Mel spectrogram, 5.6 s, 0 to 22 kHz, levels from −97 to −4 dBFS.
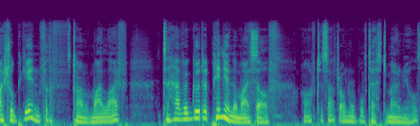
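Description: Around 0.79 to 0.98 s there's AAC frame loss with concealment: roughly 128 ms of the speech goes smeary and a bit phasey as the decoder rebuilds it from the last good spectrum, which points to about three frames going missing. A shorter blip follows at 3.36 to 3.44 s, about 43 ms, consistent with a single lost frame, heard as a brief noisy smudge.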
